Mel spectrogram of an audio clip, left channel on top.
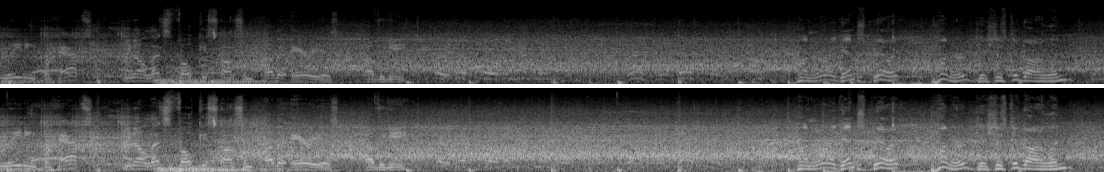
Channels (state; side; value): quieter; left; 11.1 dB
